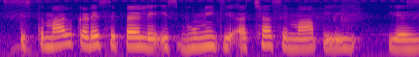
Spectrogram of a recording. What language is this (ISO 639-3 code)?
mag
